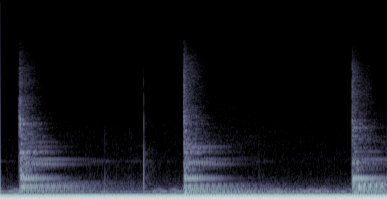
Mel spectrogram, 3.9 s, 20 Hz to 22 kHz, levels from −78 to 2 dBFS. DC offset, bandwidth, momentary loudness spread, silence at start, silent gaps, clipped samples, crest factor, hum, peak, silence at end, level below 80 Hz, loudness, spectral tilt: under 0.1%; 3.6 kHz; 2 LU; 0 s; none; under 0.1%; 8 dB; none; -8 dBFS; 0 s; -16 dBFS; -25 LUFS; -7.5 dB/octave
